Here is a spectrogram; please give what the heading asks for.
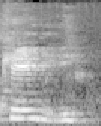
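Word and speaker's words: Cady: said to the girl the Cadi that's pronounced Katie Oh oh my god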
